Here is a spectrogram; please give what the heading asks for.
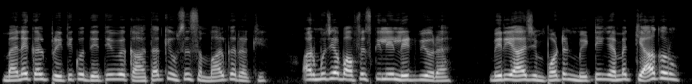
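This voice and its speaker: A woman voicing an impatient young husband in a cartoon story, hurried and irritated. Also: mid-range voice, mellow, dry recording, studio quality, close to an everyday voice.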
